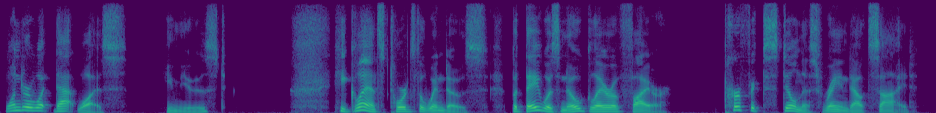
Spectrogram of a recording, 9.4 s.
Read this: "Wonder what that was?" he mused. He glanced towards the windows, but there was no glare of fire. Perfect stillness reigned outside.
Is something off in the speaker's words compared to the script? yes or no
yes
